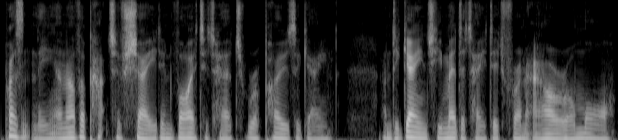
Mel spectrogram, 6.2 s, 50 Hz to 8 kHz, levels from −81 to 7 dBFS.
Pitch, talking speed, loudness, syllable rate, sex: 100 Hz, 185 wpm, -22 LUFS, 6.0 syllables/s, male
